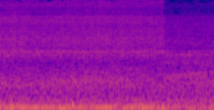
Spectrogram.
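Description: Steady low background rumble with a faint even hiss, and no distinct event.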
